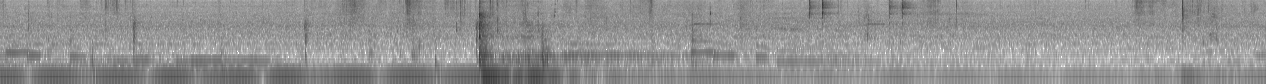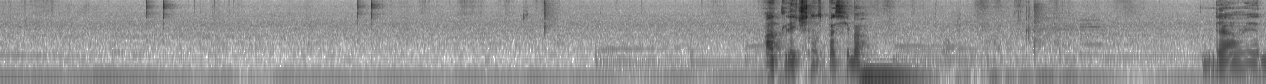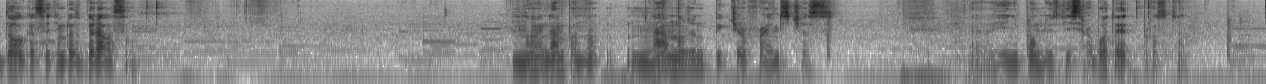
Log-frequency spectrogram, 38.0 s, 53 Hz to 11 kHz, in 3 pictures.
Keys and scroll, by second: 36.9 Page_Down.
